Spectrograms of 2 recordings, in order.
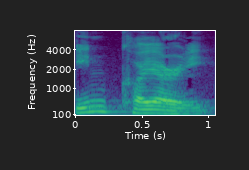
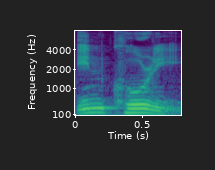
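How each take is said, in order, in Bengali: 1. মাঝের অংশটি 'kwire' শব্দের মতো উচ্চারিত হয়। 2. মাঝের অংশটি ছোট 'koo' শব্দের মতো উচ্চারিত হয়। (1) "এই শব্দটিকে আমরা এভাবেও বলতে পারি ইনকোয়ারি" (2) "ইনকোয়ারি এভাবে না বলে ইনকুরি, ইনকুরি এভাবে করে বলবেন"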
